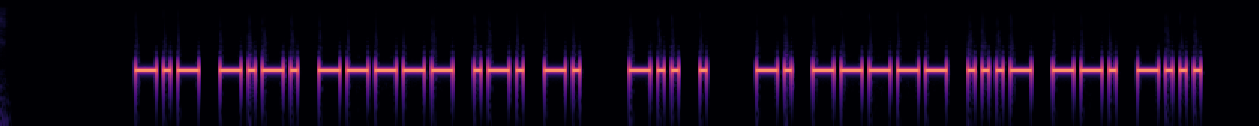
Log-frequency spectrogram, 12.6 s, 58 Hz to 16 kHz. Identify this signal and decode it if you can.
Morse code, heard as a keyed tone, about 17 wpm, 700 Hz. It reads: KC0RN DE N0VGB
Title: USA Callsign DE Callsign 17wpm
